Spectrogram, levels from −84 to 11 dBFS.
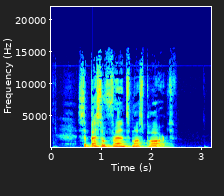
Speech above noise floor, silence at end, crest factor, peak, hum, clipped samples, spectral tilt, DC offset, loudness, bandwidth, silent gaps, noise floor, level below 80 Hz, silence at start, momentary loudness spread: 50 dB; 0.75 s; 16 dB; 0 dBFS; none; under 0.1%; -4.5 dB/octave; under 0.1%; -14 LUFS; 15.5 kHz; none; -64 dBFS; -50 dBFS; 0.55 s; 10 LU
